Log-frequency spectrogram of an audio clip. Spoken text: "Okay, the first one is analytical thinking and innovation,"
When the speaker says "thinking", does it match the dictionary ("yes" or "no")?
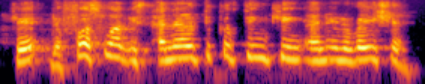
no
